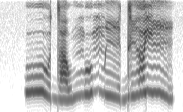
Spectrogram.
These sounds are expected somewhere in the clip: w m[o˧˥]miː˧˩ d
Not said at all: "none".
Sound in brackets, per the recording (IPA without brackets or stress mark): u˧˥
